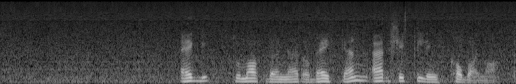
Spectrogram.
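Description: Nothing stood out on listening to this speech recording, with the room's background noise sitting about 14 dB below the talking.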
